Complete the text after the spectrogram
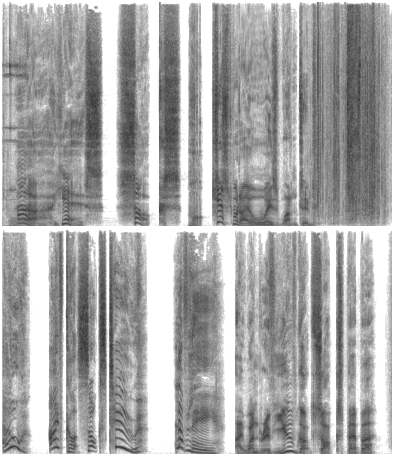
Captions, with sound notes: - Ah, yes. Socks! Just what I always wanted! - (tearing) - Oh! I've got socks too. Lovely! - I wonder if you've got socks, Peppa.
